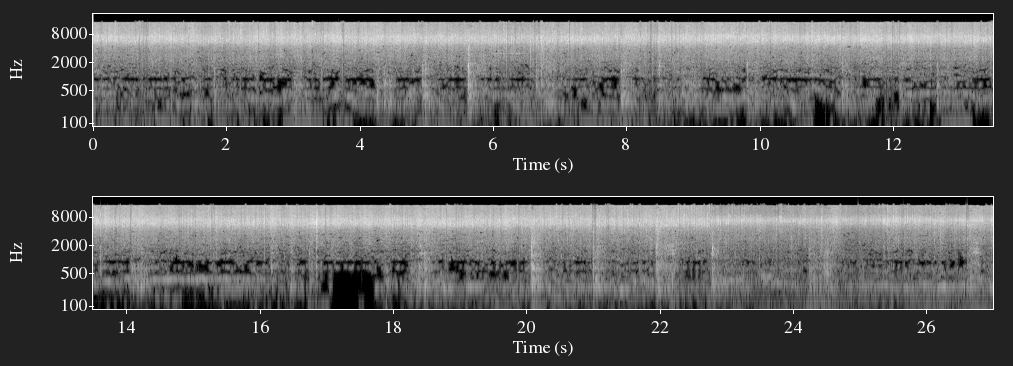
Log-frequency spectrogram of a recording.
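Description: Potato and vegetable filling sizzling steadily with a high hiss as it fries in a nonstick kadai, while a wooden spatula stirs and scrapes it against the pan now and then. The filling is being cooked down until it comes away from the sides of the pan.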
